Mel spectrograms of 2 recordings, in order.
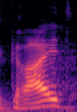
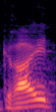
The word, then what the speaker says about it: GREIT: You pronounce it GREIT, or if you're a real Norwegian, it's more like GREIT. But we allow you to say GREIT, like a bit like great.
